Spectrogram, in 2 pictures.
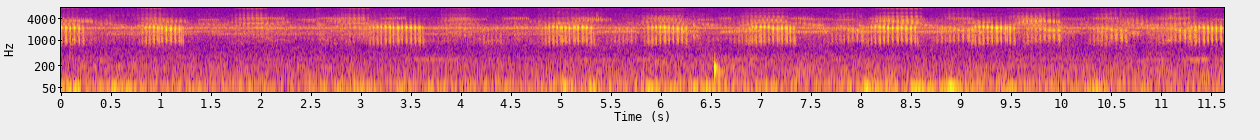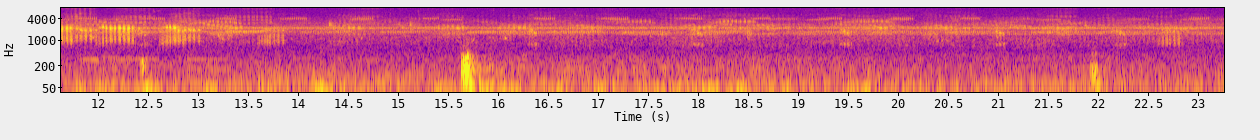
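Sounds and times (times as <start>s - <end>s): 
frog chorus croaking at Deltebre in the Ebro Delta: 0.0s - 23.2s.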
